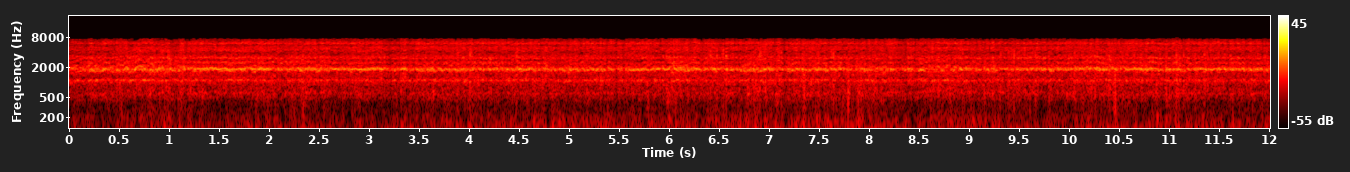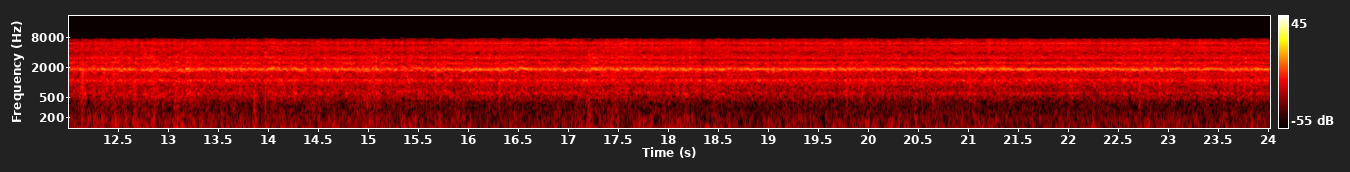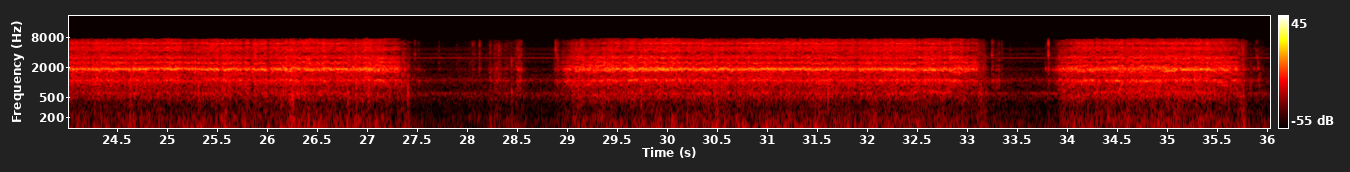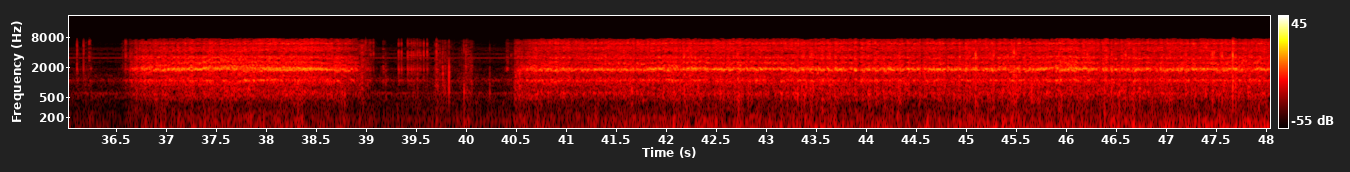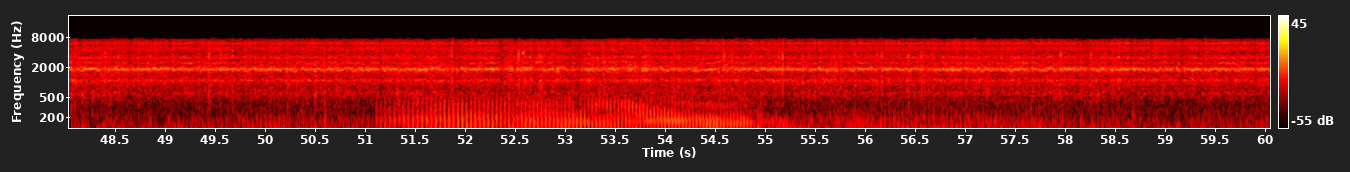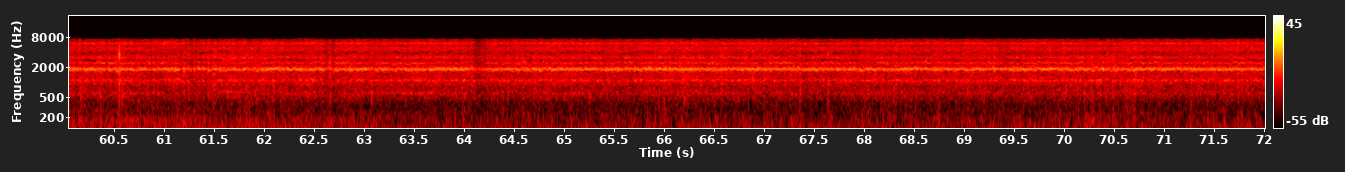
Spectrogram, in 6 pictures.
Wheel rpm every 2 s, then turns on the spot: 140, 160, 160, 160, 160, 160, 160, 160, 160, 170, 160, 160, 160, 110, 50, 160, 100, 120, 80, 80, 90, 160, 160, 160, 160, 160, 160, 160, 160, 160, 160, 160, 160, 160, 160, 160.
none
